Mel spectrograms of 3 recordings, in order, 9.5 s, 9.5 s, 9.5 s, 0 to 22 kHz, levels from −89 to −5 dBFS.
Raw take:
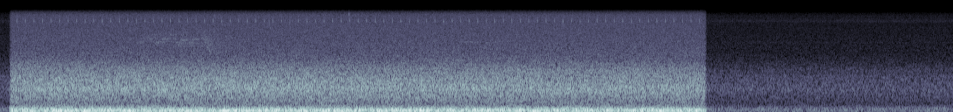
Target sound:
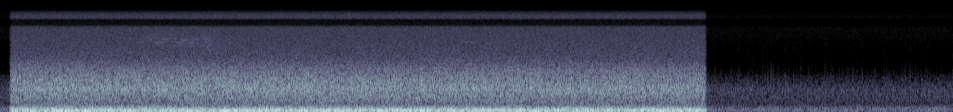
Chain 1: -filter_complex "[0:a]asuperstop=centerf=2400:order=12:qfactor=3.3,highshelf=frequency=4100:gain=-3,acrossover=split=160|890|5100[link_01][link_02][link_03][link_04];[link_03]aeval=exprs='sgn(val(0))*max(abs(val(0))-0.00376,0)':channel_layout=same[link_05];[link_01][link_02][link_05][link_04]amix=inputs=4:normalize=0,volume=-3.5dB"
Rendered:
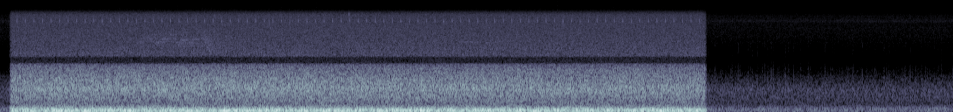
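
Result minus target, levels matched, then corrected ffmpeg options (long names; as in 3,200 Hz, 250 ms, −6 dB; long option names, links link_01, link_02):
8,000 Hz band +2.5 dB
-filter_complex "[0:a]asuperstop=centerf=9600:order=12:qfactor=3.3,highshelf=frequency=4100:gain=-3,acrossover=split=160|890|5100[link_01][link_02][link_03][link_04];[link_03]aeval=exprs='sgn(val(0))*max(abs(val(0))-0.00376,0)':channel_layout=same[link_05];[link_01][link_02][link_05][link_04]amix=inputs=4:normalize=0,volume=-3.5dB"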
